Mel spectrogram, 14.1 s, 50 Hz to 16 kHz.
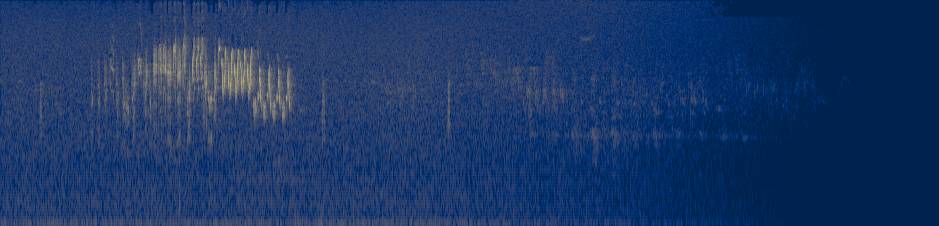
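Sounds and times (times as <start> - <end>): faint outdoor ambience: 0.0 - 12.3
bird chirps: 1.4 - 4.9.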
